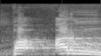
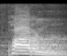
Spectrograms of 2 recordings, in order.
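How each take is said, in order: First: ফা, short break, আর্ম; sounded out. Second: ফার্ম in one falling syllable; blended word. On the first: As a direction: split the word into ফা and আর্ম. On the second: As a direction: say ফার্ম whole, no break. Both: Shown as a demonstration. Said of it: "একই রকম similar উদাহরণ".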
